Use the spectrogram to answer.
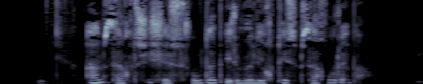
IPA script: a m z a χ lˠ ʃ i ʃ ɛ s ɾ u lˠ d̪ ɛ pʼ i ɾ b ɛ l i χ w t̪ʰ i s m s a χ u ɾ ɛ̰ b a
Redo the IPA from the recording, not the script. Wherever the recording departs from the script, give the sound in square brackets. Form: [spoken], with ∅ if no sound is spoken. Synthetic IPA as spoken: a m [s] a χ lˠ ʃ i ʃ ɛ s ɾ u lˠ d̪ [a] pʼ i ɾ [v] ɛ l i χ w t̪ʰ i s m s a χ u ɾ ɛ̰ b a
